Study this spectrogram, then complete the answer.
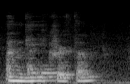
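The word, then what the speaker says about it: aṅgīkṛtam: Long E, I said that wrong. Angikritam.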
